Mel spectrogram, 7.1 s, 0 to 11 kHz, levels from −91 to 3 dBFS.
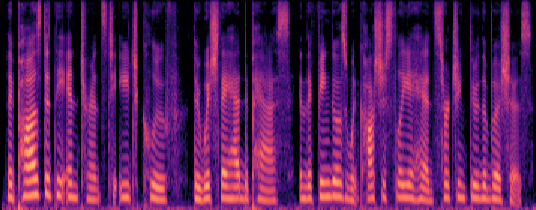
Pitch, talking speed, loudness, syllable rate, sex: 190 Hz, 200 wpm, -22 LUFS, 4.9 syllables/s, female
